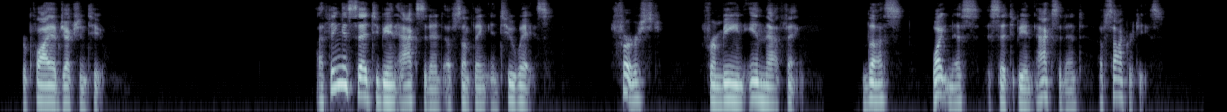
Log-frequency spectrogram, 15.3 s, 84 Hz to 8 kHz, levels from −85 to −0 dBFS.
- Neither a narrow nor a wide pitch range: Yes, average, 3.4 semitones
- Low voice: Yes, low, 130 Hz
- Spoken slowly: Yes, slow, 125 wpm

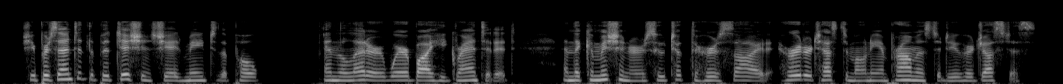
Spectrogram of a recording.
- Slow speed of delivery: No, average, 180 wpm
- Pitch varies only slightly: Yes, narrow, 2.3 semitones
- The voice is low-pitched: No, medium, 185 Hz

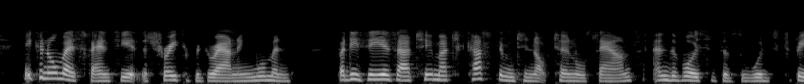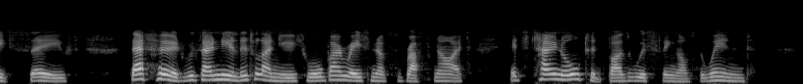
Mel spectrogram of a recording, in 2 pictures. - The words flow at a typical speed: Yes, average, 195 wpm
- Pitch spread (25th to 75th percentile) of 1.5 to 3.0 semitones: No, average, 4.7 semitones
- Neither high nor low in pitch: Yes, medium, 175 Hz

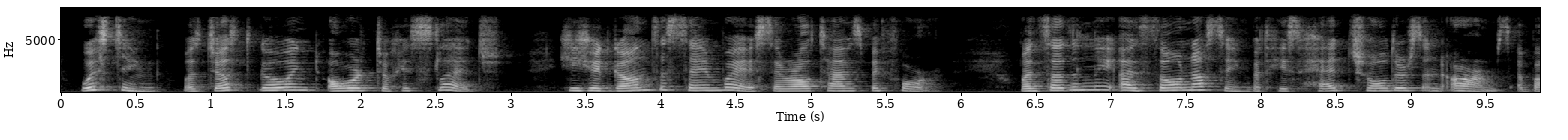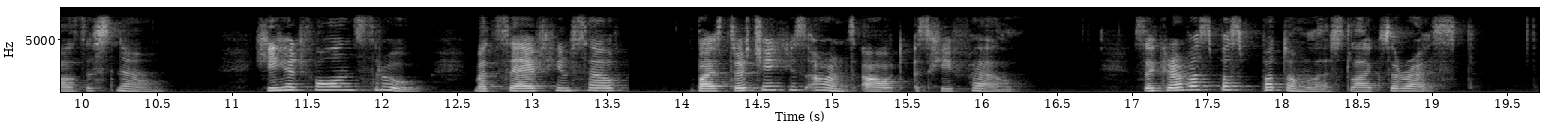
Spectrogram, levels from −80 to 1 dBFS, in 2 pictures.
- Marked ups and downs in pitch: No, average, 4.3 semitones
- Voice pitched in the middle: No, high, 235 Hz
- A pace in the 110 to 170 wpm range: Yes, average, 160 wpm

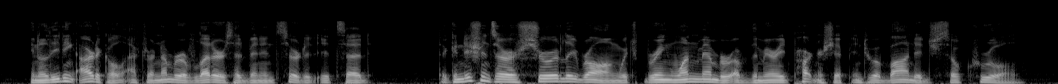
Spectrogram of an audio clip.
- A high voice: No, low, 100 Hz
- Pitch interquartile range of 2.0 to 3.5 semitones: No, average, 4.0 semitones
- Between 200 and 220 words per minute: No, average, 180 wpm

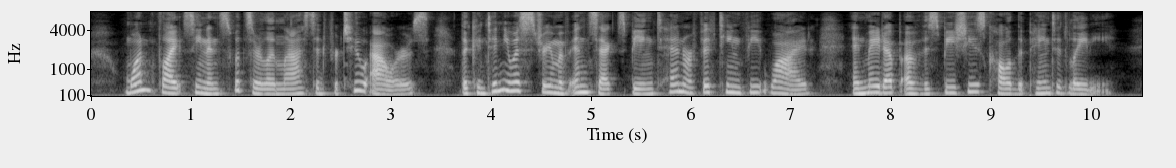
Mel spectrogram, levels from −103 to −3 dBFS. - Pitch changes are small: No, average, 4.1 semitones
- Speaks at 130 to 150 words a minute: No, average, 170 wpm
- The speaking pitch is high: Yes, high, 195 Hz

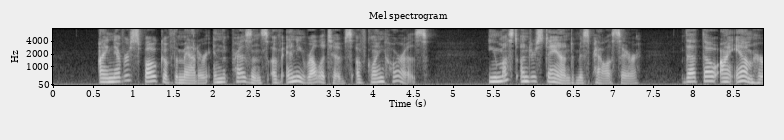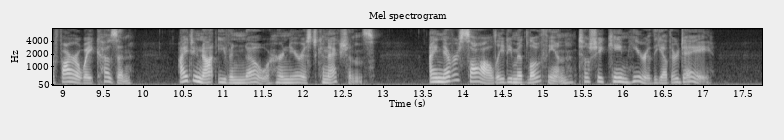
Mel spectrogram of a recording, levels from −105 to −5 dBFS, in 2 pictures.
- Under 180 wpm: Yes, average, 160 wpm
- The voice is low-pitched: No, medium, 185 Hz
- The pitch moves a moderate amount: No, wide, 5.8 semitones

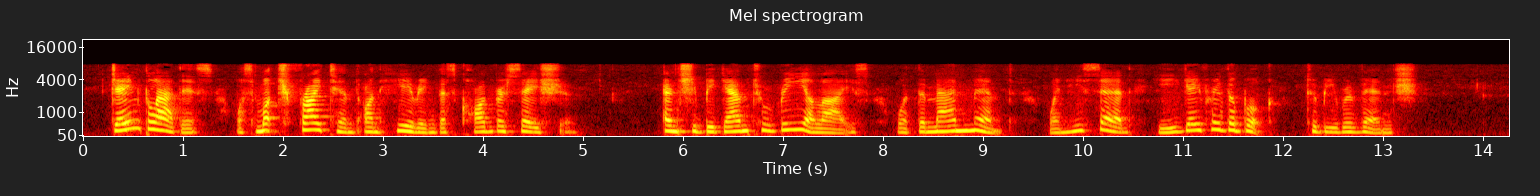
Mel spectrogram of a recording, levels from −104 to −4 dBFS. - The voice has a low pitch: No, high, 205 Hz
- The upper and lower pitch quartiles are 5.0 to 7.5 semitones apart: Yes, wide, 5.4 semitones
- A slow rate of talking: Yes, slow, 120 wpm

